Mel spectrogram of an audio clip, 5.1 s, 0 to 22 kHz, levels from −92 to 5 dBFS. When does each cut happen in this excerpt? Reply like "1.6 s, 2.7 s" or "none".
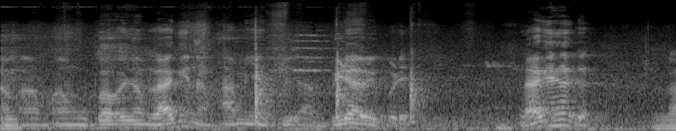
none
